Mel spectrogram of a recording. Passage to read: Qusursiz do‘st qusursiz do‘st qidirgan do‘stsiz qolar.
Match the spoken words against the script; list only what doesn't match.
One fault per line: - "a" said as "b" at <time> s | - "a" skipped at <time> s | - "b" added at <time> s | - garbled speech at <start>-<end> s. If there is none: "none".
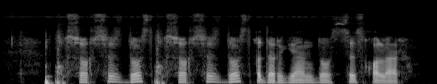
none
